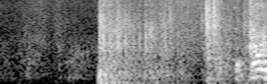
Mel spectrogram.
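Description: A man talks loudly nearby.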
